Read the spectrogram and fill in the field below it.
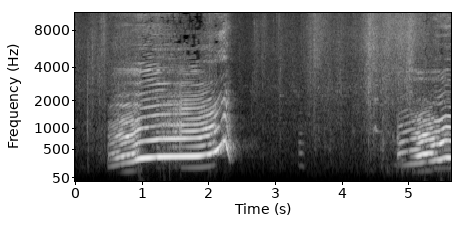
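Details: Hyenas, spotted, fighting at an impala carcass, one uttering a loud, steady moaning call that climbs into a sharp upward squeal, silence, then another rising wail begins.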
